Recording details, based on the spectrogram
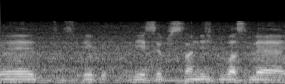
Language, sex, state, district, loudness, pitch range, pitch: Marathi, male, Maharashtra, Gondia, -17 LUFS, 95-120 Hz, 110 Hz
